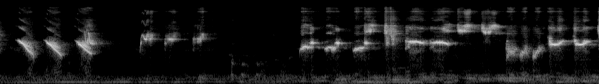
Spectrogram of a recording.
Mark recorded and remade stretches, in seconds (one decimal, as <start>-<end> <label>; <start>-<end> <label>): 0.0-1.5 recorded; 1.5-2.4 remade; 2.4-2.9 recorded; 2.9-6.0 remade

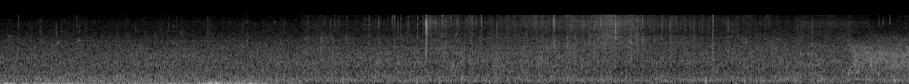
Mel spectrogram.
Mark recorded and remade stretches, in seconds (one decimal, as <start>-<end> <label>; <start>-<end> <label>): 0.0-8.0 recorded; 8.0-8.7 remade; 8.7-9.1 recorded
